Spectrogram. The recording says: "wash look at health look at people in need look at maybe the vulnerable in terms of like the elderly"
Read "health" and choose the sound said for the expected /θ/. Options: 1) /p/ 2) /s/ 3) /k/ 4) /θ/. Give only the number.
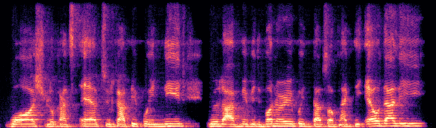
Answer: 2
